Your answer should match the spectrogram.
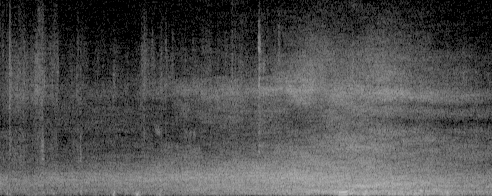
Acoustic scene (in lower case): street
